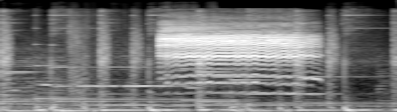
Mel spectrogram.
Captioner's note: bleats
